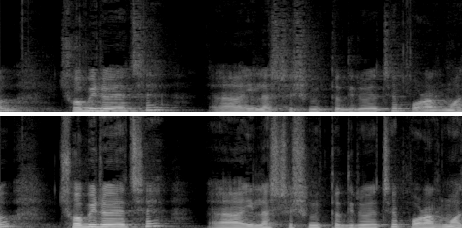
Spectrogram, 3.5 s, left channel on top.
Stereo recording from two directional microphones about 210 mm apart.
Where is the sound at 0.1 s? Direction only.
45° right (ahead or behind).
